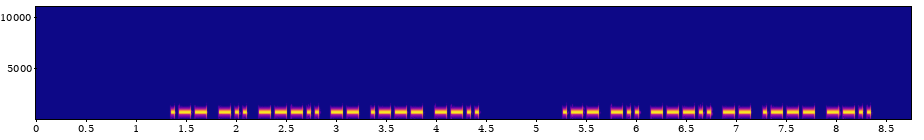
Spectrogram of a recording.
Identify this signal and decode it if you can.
Morse code, heard as a keyed tone, about 30 wpm, 700 Hz. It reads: WD8MJZ WD8MJZ
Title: USA Call Signs - 6 Characters - Repeated 3x - 30wpm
